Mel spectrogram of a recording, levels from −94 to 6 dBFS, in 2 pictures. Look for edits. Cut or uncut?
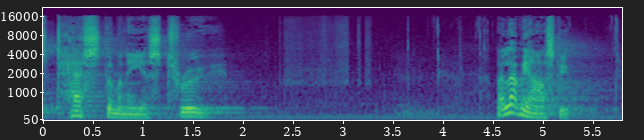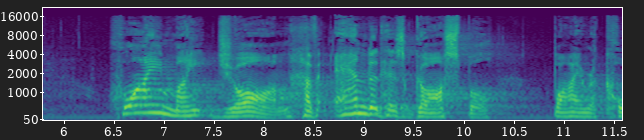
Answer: uncut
